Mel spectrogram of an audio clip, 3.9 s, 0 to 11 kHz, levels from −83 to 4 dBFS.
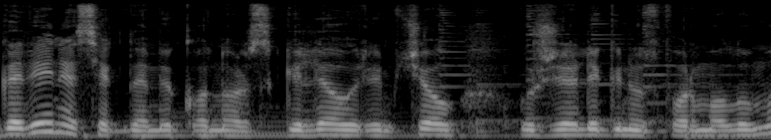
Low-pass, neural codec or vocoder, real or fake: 9.9 kHz; none; real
